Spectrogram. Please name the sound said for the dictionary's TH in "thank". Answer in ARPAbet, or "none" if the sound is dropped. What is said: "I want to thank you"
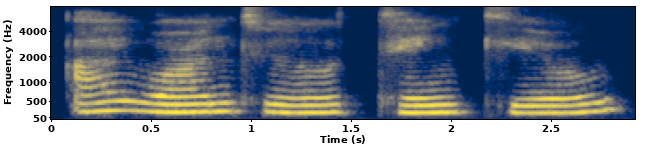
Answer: T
